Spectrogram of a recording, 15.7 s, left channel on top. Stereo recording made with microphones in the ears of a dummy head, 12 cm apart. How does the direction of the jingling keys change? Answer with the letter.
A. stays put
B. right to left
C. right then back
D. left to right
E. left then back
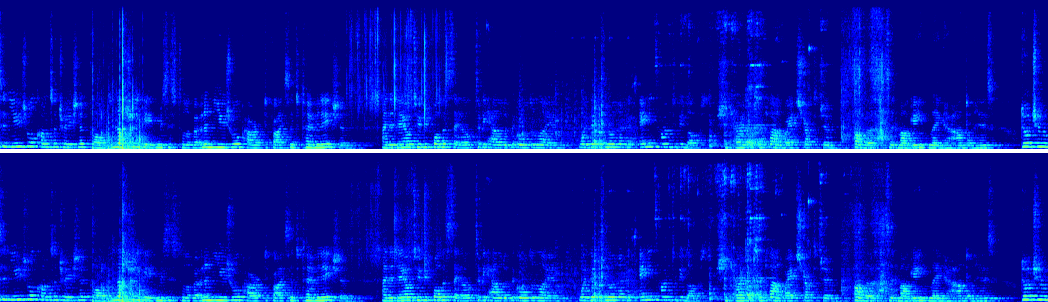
D.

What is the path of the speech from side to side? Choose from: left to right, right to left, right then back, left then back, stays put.
right then back.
